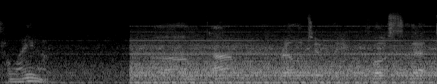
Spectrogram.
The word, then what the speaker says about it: Helena: you're beating that 1996 turtle that's departing walking Helena beside you. yeah, just. Okay, Progress. question for everyone. Why do you say Helena? It's Helena.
